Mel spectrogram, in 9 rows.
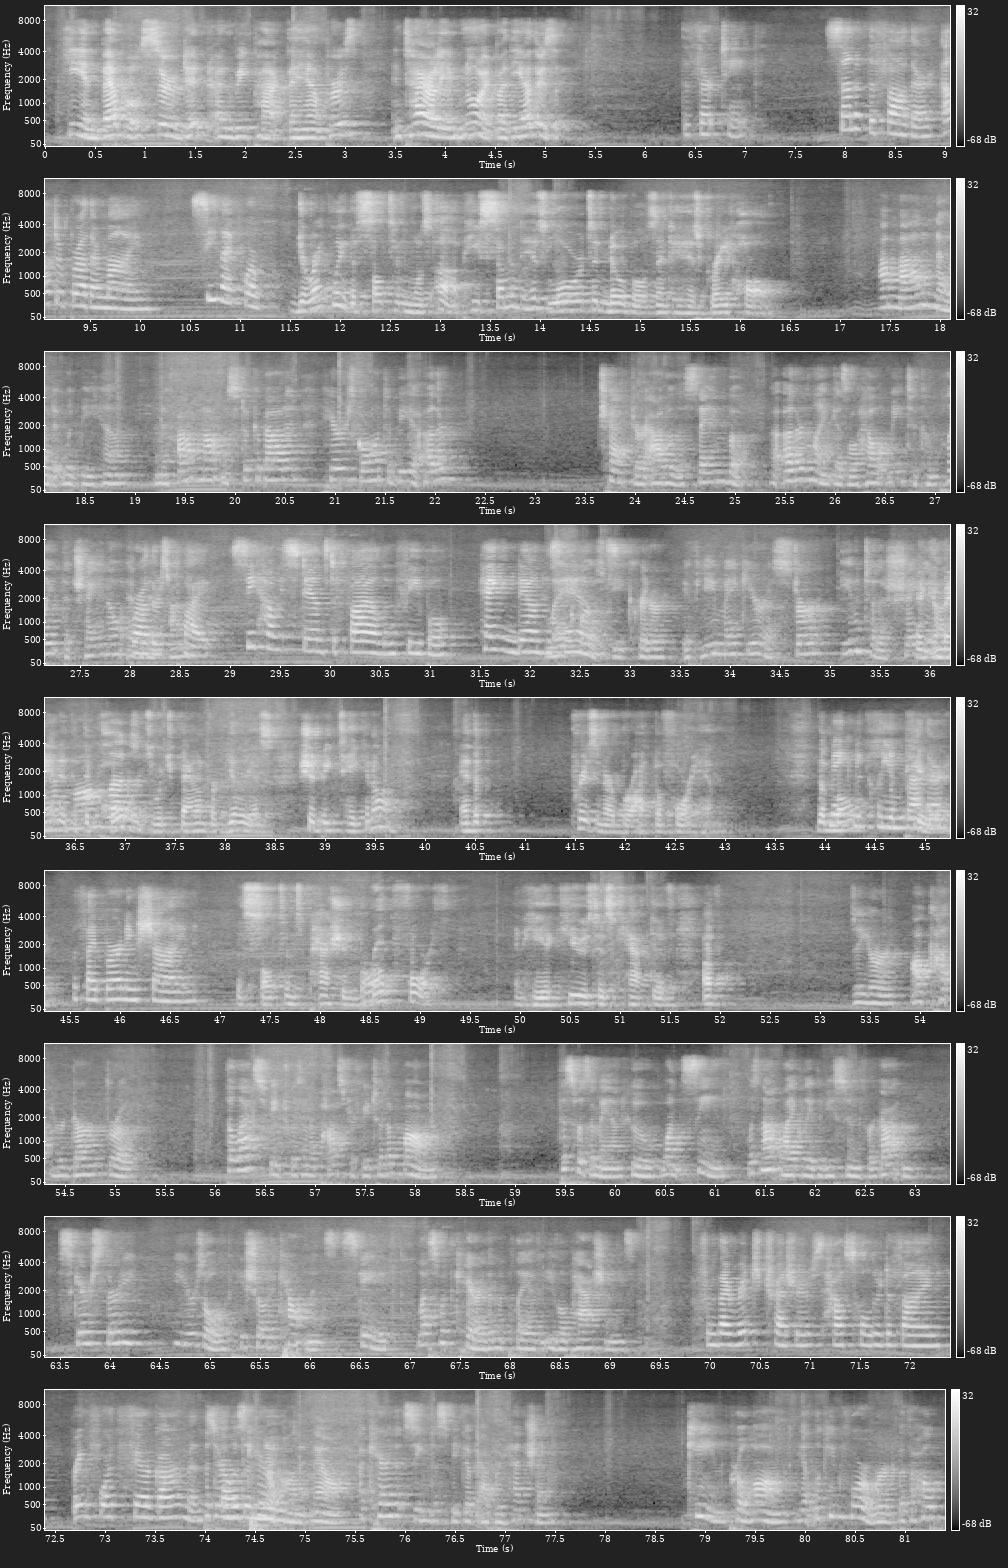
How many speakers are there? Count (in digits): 4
